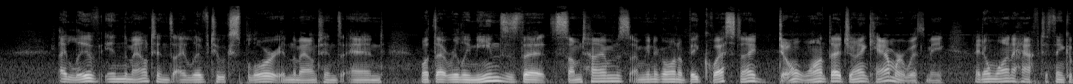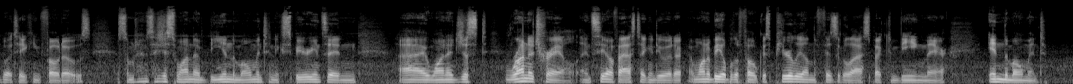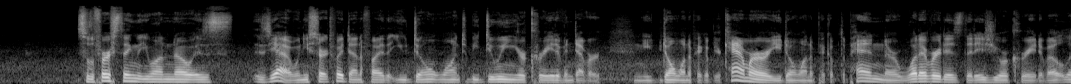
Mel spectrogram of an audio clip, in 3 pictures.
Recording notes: We take this podcast out of the studio and into the great outdoors. Recorded beside the stunning Bow River in Banff National Park.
